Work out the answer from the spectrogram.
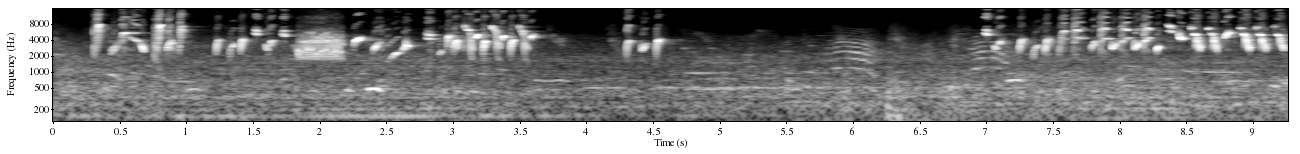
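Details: Recorded in Sidi Bel Abbès, Algeria, on 17 December 2021, a European goldfinch sings bursts of fast, high twittering with a brief buzzy note, pauses for a few seconds, then resumes with dense tinkling phrases.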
